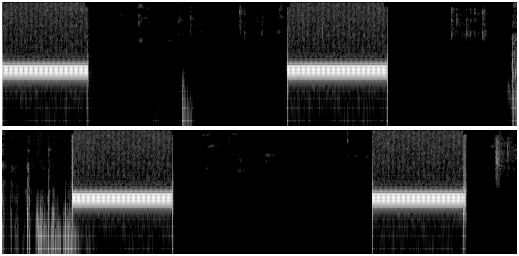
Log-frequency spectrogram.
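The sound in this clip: A telephone rings back while a call is being transferred: four steady electronic ring tones of about two seconds each, evenly spaced, with brief faint noises in the gaps.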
